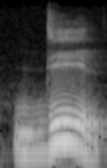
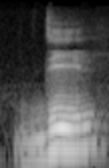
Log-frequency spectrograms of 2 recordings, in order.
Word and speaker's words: değil: değil olarak yazılan kelime bu kelime değil olarak yazılır fakat dil olarak okunur yahut söylenir değil yanlış değil doğru Siz de tekrarlayın değil yanlış olan telaffuz dil doğru olan telaffuz Şimdi de bu kelimeyi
